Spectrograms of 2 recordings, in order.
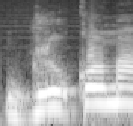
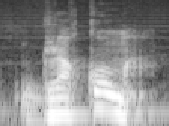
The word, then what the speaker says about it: glaucoma: একটা কথা বিশেষ করে বলার দরকার যে চোখের গ্লুকোমা রোগকে অনেক মানুষ গ্লুকোমা উচ্চারণ করেন। গ্লুকোমা এটা ভুল উচ্চারণ। সঠিক উচ্চারণ গ্লুকোমা।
